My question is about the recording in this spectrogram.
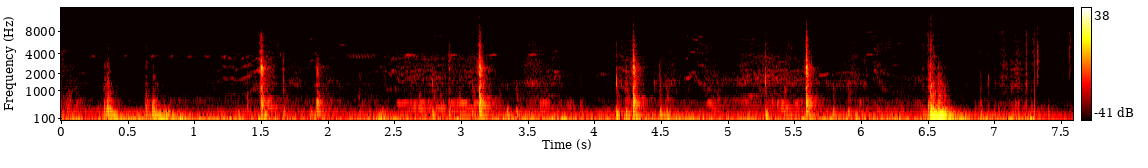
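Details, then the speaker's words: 1995 Nissan Hardbody manual transmission: sharp, irregular clicks from the clutch pedal area each time the pedal is pushed in, over low background rumble; a broken piece was found nearby, cause unconfirmed. "the sound is when I push in the clutch I get a clicking sound kind of like this"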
